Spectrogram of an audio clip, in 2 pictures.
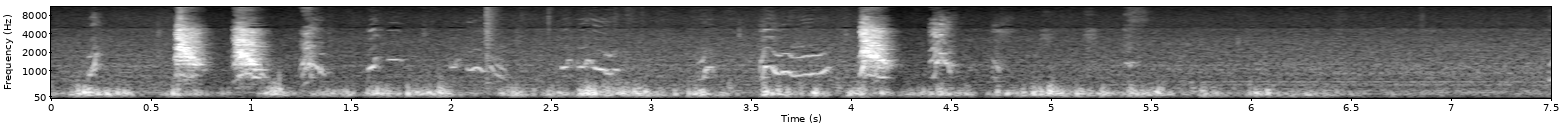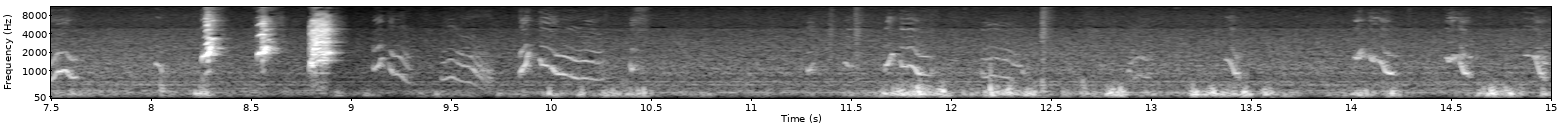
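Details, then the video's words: Harper and Wuhan, Shih Tzus, let out scattered high-pitched barks, then thin whining, rising squeaks between them, all above a continuous low rumble. "Shih Tzu Barking"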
